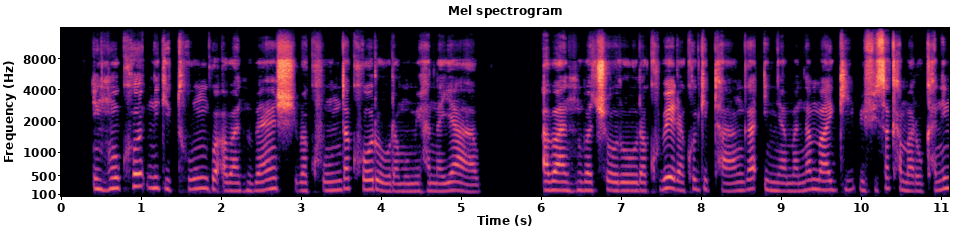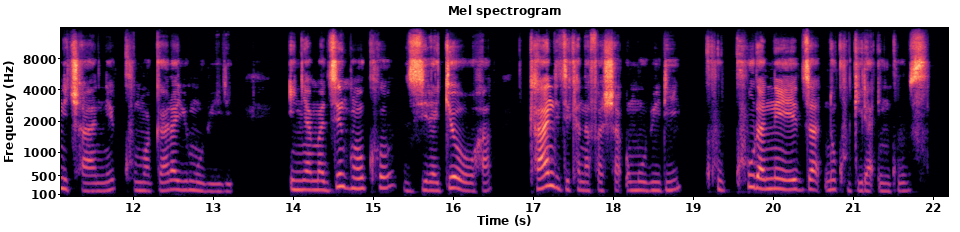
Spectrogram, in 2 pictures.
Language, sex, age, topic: Rundi, female, 18-24, agriculture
